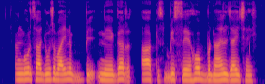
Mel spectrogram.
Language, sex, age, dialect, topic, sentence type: Maithili, male, 31-35, Bajjika, agriculture, statement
